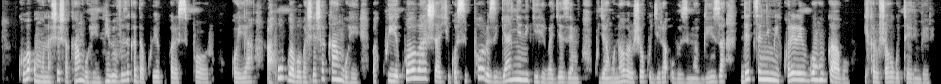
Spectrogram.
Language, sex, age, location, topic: Kinyarwanda, female, 18-24, Kigali, health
